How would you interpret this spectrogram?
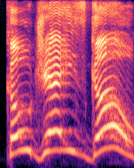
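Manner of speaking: high, loud fan cheer; chat shout. Retold or imitated. Reading a Jays fan's message aloud, hammed-up cheer. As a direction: belt it like a rowdy Jays fan. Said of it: "He says".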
